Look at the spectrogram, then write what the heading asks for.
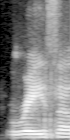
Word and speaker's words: Reza: Reza, like ray of sunshine.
